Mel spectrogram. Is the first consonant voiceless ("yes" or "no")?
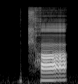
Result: yes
